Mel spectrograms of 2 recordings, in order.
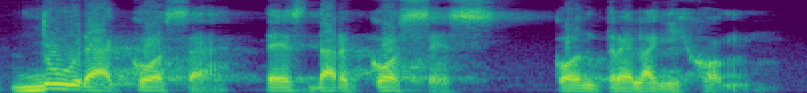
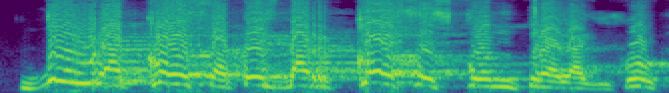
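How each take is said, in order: First: Grave, deliberate recitation of the verse; solemn repeat. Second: Said in the usual way. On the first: Shown as a demonstration. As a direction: let the verse sink in slowly.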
